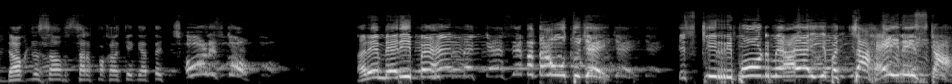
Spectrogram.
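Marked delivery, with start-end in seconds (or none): 1.6-9.5 high, loud exasperated cry; exasperated shout. Acted. Doctor shouting at the woman in exasperation. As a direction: throw up your hands and shout it.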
